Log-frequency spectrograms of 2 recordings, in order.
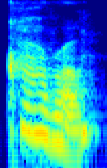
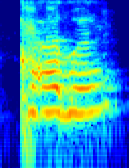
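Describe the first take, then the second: First: "Caro" tried low and soft, falling at the end; tentative low "Caro"; trying the name. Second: "Caro?" asked higher with a rising tune; questioning high "Caro?"; checking the name. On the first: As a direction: mutter "Caro" quietly as a first guess at the name. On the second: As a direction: ask "Caro?" upward, checking if it's right. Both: Shown as a demonstration. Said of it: "I didn't say it right".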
